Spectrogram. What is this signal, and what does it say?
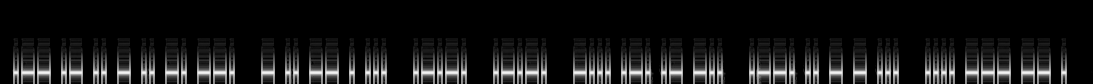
Morse code, heard as a keyed tone, about 30 wpm, 550 Hz. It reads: WAITING TIMES <AR> <AR> BRAD PITTS HOME
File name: podcast / News headlines-1x-30x30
